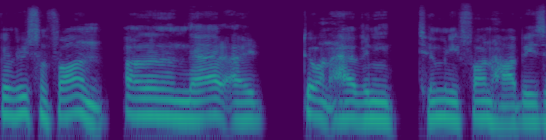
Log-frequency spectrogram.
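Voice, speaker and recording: A man at medium pitch talks very fast in an American accent, his intonation monotone and flat. The recording is very clean with a silent background and a dry, close sound with no echo. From Central Florida. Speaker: podcast host. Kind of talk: casual chat.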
